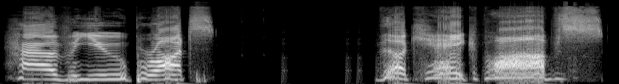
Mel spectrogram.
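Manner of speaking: loud, grinding, grating spider creature voice. A narrator voicing a spider questioning the listener, grating, low spider voice. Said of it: "voice grating and low".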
